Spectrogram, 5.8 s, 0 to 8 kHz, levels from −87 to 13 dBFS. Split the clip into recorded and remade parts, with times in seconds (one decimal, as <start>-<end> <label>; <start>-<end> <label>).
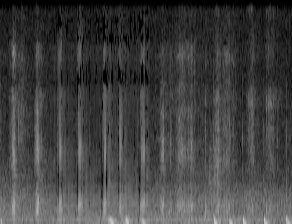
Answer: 0.0-1.0 recorded; 1.0-3.0 remade; 3.0-5.8 recorded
